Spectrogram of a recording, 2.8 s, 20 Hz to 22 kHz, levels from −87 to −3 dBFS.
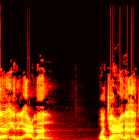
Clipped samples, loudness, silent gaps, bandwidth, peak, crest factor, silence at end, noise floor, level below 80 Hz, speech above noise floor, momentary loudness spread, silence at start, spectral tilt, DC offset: under 0.1%; -12 LUFS; none; 15.5 kHz; 0 dBFS; 16 dB; 0 s; -61 dBFS; -64 dBFS; 47 dB; 8 LU; 0 s; -1.5 dB/octave; under 0.1%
